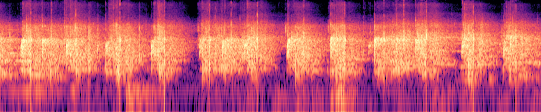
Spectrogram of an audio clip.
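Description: Many people clapping together in a steady rhythm, about three to four claps a second.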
